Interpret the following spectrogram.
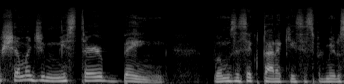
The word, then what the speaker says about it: Bing: Bing. So we're A primeira coisa que eu acho muito interessante sobre o inglês é que toda palavra que termina com ing, você nunca pronuncia a letra G, você já percebeu?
